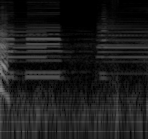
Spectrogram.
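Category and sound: vehicle, car horns honking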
